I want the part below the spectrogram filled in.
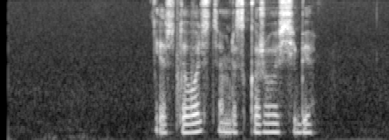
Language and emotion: Russian, neutral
